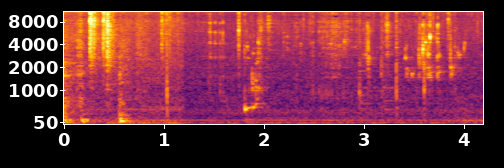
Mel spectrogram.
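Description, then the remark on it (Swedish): Milk and cream are poured into a saucepan, a splashy gush at the start settling into a softer trickle and faint drips, with no talking. “Då tar vi mjölken och grädden och häller i kastrullen här och sen låter vi den värmas upp till kokpunkten.”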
